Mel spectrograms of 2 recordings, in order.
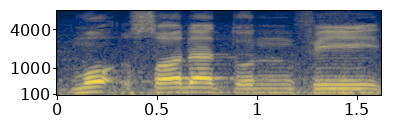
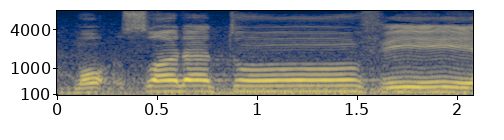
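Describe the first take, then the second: First: The n before 'fi' is pronounced clearly. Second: The n before 'fi' is nasally hidden. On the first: The speaker calls it wrong. "jangan muqsadatun fi, tidak" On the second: The speaker calls it right. "tunnya di sini harus kita baca ikhfa"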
